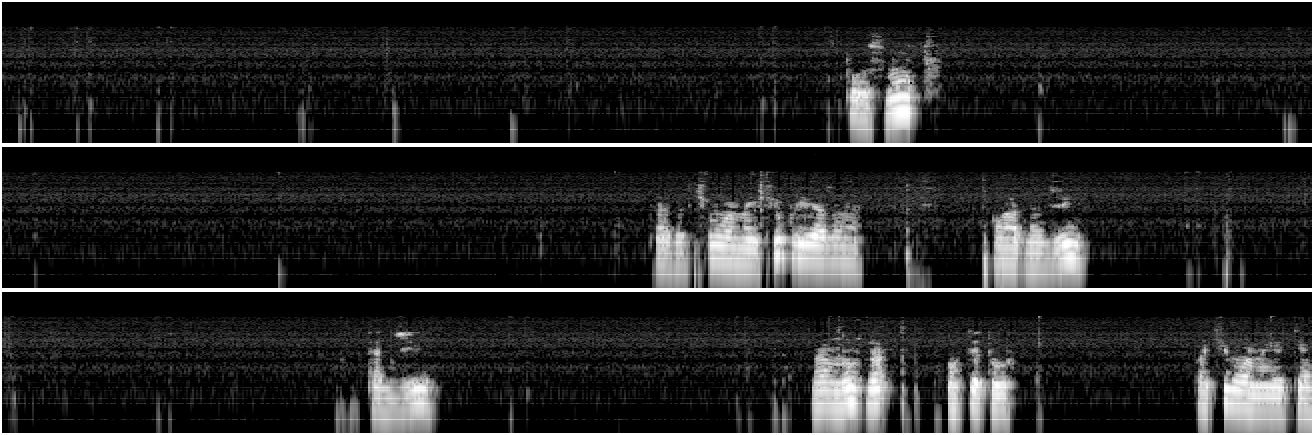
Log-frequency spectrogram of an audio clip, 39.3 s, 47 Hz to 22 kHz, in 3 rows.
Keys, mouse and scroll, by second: 0.6-1.6 drag, 3.0 shift+middle click, 5.2 middle click, 7.6 click, 12.9 click, 15.9-19.2 drag, 20.2 shift+middle click, 20.5 scroll down 1, 22.9 g, 24.9 click, 25.4 shift+middle click, 29.5 g, 31.2 click, 33.5 click, 33.9 shift+middle click, 35.0 KP_1, 36.5-38.9 drag.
